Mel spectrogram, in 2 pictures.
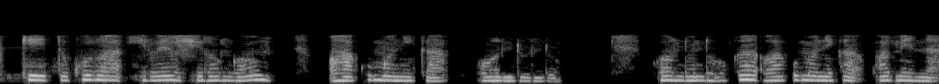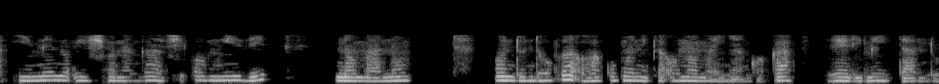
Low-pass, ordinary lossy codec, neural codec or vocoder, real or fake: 7.2 kHz; AAC, 16 kbps; none; real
